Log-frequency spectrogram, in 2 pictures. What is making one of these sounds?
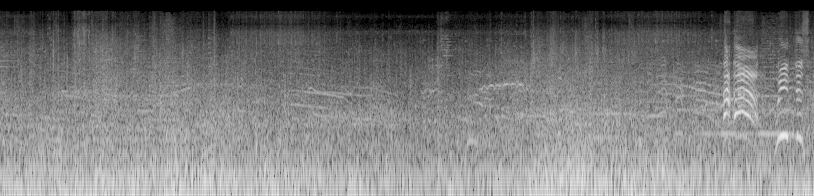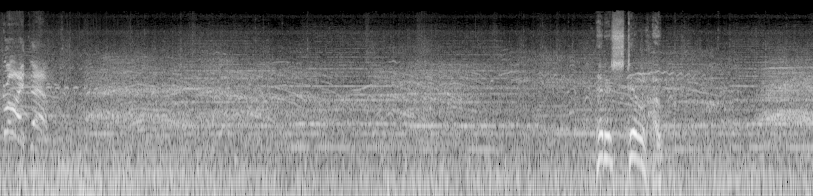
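Battle noise of a crowd of fighters clashes and roars throughout.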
